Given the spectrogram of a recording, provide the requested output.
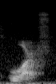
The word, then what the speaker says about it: WRF: So it spells WRF, but we don't pronounce it WRF, we pronounce it WRF, like Fisherman's WRF.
